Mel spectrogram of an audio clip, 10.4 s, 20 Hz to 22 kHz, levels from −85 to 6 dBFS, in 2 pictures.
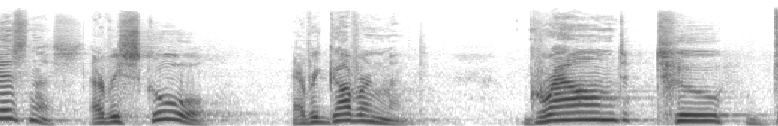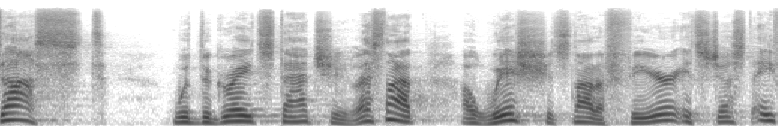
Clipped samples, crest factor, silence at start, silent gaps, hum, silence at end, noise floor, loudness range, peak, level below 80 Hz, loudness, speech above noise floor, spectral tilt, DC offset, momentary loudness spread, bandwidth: under 0.1%; 18 dB; 0 s; none; none; 0 s; -61 dBFS; 3 LU; -4 dBFS; -70 dBFS; -22 LUFS; 39 dB; -4.5 dB/octave; under 0.1%; 11 LU; 17 kHz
